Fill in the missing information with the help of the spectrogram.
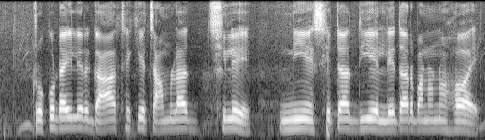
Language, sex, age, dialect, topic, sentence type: Bengali, male, 18-24, Northern/Varendri, agriculture, statement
